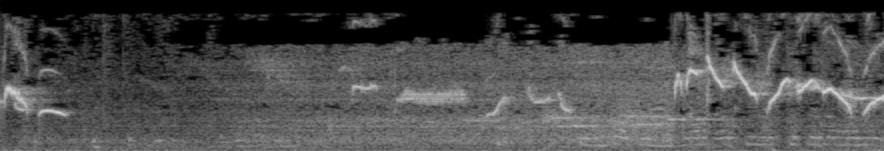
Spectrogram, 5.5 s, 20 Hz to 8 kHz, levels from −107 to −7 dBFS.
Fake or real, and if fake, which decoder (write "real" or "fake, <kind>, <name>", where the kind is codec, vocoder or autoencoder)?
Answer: real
